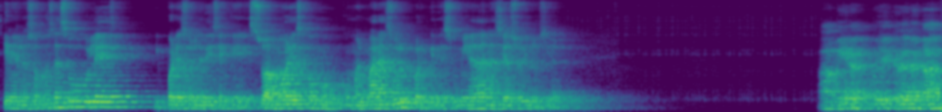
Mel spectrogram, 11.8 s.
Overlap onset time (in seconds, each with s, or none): none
